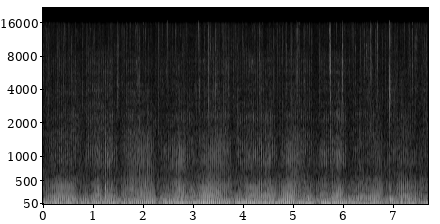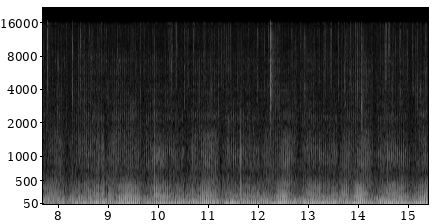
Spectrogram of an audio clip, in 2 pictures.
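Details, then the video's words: Cat purring, a steady deep rumble with clear inhale and exhale pulses roughly twice a second, accompanied by continual sharp crackles of burning wood in a fireplace. "Purring Cat with Cozy Crackling Fireplace Sound"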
